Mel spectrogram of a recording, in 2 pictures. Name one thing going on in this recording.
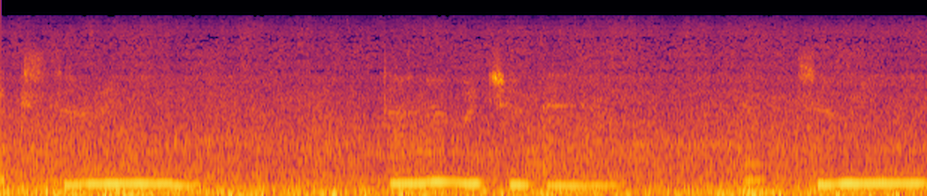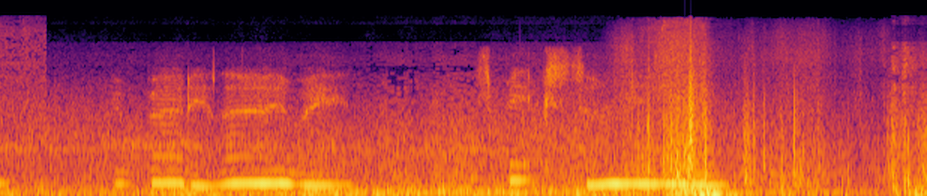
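Wind rushes steadily past a gliding figure.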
